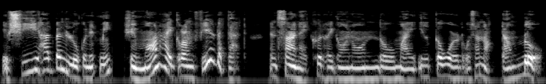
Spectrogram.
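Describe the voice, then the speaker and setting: A proud, stubborn Scottish church elder, acted out by a woman reader in a storybook. He is stern and weighed down by guilt. His voice is low and husky, with emphatic, dramatic swings in broad dialect. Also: lively intonation, a little slow, darkish tone, exaggerated voice. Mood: stern, solemn.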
